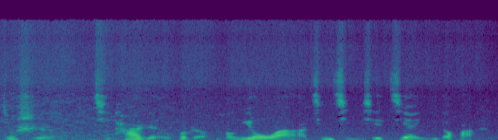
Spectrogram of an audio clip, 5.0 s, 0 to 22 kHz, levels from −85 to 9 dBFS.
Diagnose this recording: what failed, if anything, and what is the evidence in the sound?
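Noise suppressor artifacts in call processing: the room noise sinks about 18 dB between phrases and rises under them. A spectrogram shows the noise floor pumping frame by frame.

Speech cut by the noise suppressor at 0.03–0.66, 0.93–1.27, 1.44–2.43 and 2.91–4.88 s: soft sounds, mistaken for noise, drop about 19–22 dB and sound swallowed. The waveform shows them as dips.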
